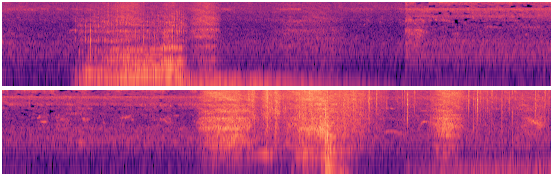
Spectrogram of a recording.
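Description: A deep animal roar starts about a second in and fades out over about two seconds. A second loud roar-like sound with a sharp hit follows near the end.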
